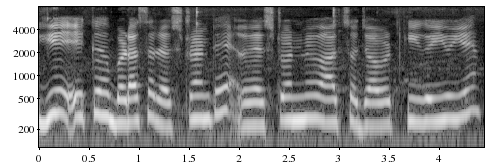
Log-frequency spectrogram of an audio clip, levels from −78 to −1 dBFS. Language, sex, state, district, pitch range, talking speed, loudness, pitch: Hindi, female, Bihar, Kaimur, 240-280 Hz, 190 wpm, -16 LUFS, 260 Hz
